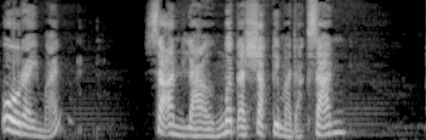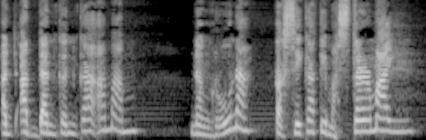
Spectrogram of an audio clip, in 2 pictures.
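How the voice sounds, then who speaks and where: A woman's voice: fairly high pitch, lively intonation, a little slow, long pauses, bright, forceful tone, breathy edge, full character voice. A Filipino woman playing an outspoken, bold housemaid in an audio drama, with pointed, emphatic delivery. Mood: defiant.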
